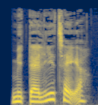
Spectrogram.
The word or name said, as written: medaljetager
